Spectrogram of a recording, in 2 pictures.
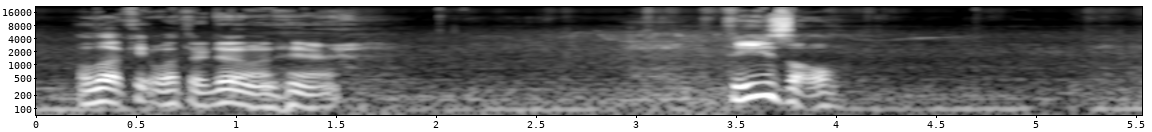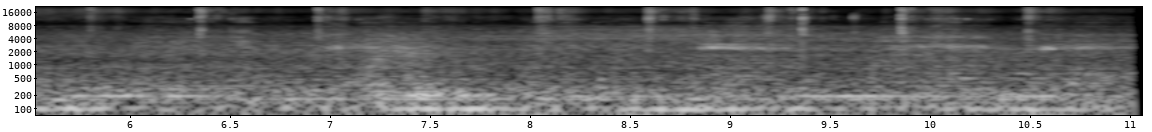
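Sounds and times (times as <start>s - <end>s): low engine drone: 4.3s - 11.0s.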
